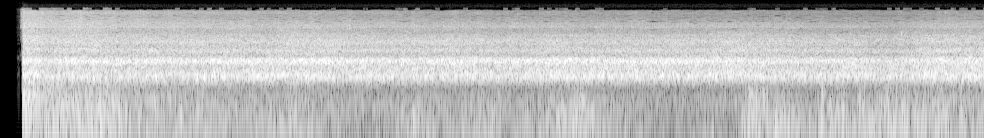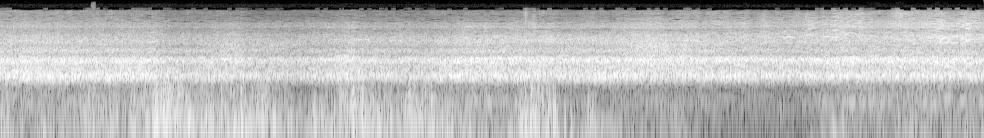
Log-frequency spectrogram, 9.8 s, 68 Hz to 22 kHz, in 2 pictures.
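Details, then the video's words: Migrating snow geese flocks in a blizzard at Clinton Lake, central Illinois, on 6 February 2016, recorded close by: a dense, continuous chorus of overlapping honks under heavy wind roar. "snow geese blizzard Clinton lake, IL"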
